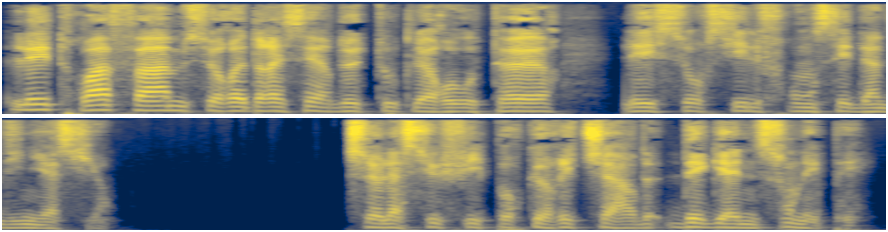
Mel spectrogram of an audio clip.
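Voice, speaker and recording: Steady male audiobook narrator. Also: lowish voice, a little slow, no echo. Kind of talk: scripted narration. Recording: dry close mic.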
